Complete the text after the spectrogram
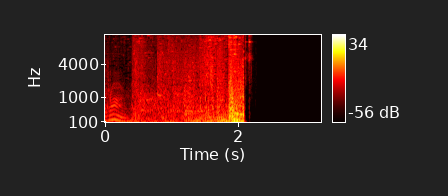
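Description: A gunshot fires loudly.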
